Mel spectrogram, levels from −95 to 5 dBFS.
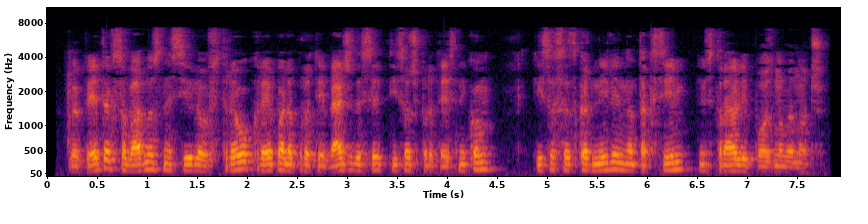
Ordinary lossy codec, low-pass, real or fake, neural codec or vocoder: AAC, 32 kbps; 7.2 kHz; real; none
